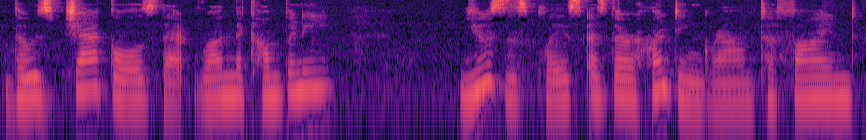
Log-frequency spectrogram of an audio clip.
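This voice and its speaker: A woman's voice: mid-range voice, slow, dark tone, husky. A woman playing a tough, jaded relief center volunteer in an audio drama, blunt and world-weary. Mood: bitter, cynical.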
